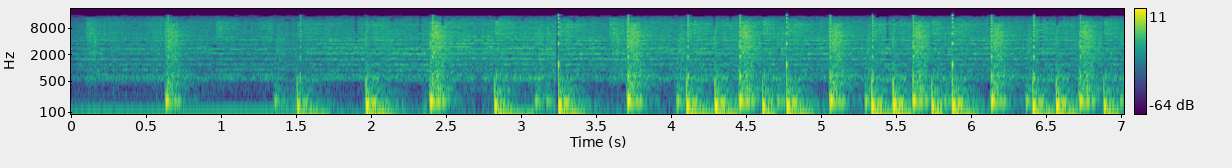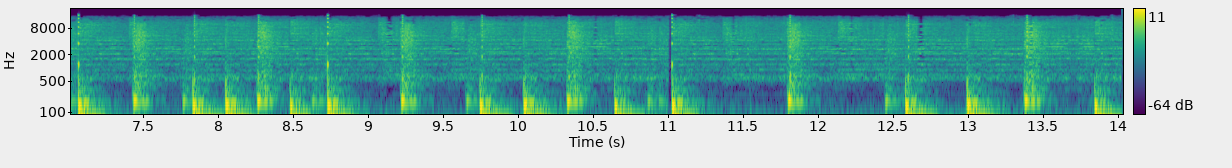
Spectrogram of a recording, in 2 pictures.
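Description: A classic drum loop of kick, snare and hi-hats, played back through Bitwig Studio's slice-mode stretching while the project tempo is swept. The hits come slowly at first, pack together quickly in the middle, and spread out again near the end, each slice keeping its own pitch.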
